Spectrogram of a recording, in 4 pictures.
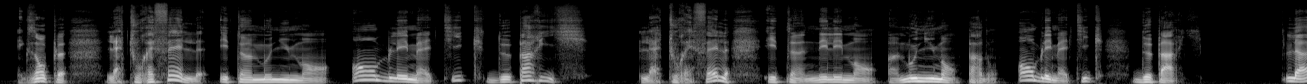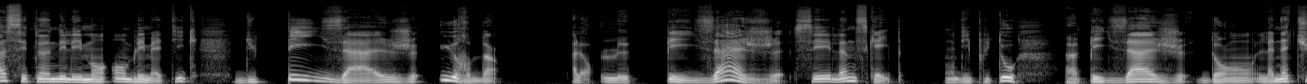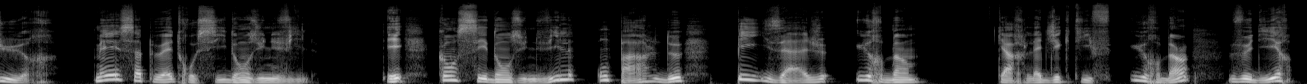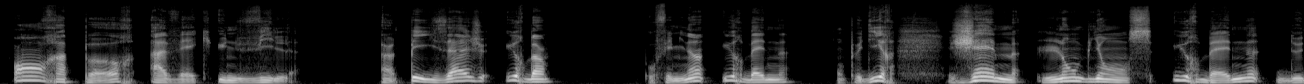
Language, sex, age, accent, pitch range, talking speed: English, male, 50-69, French, 100-145 Hz, 95 wpm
